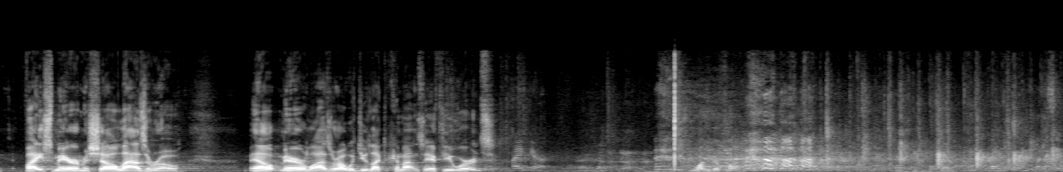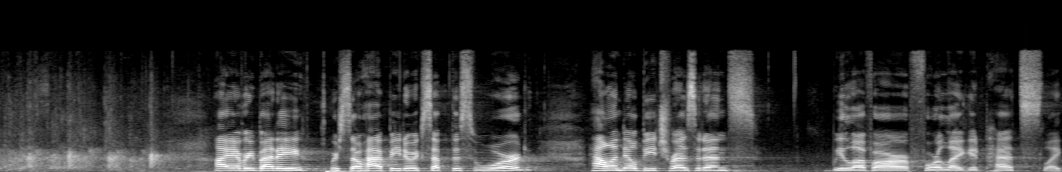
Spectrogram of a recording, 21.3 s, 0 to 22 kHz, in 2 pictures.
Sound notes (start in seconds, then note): 7.9 laughter; 8.9 applause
